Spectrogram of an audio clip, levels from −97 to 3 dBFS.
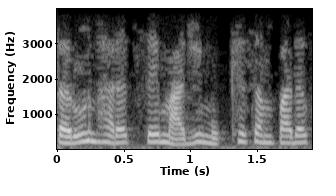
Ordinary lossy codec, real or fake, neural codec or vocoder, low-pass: Opus, 32 kbps; real; none; 3.6 kHz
